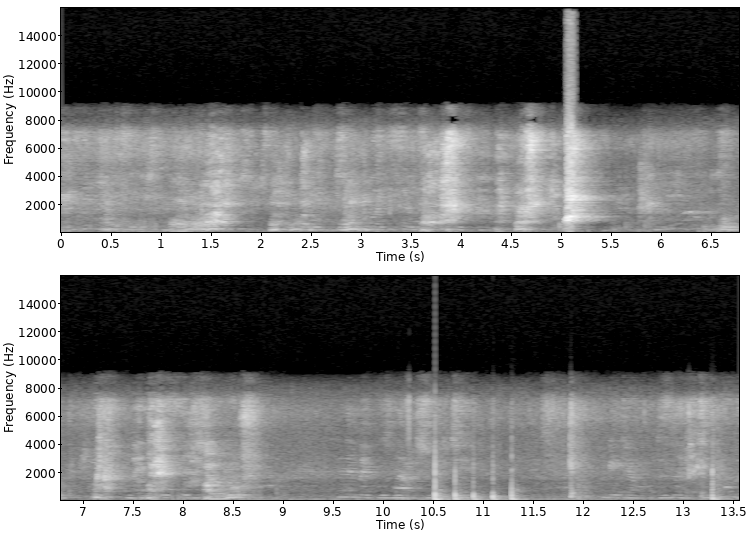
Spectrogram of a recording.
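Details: Maxi the dog, freshly bathed, mixes yelps and a sharp bark around the middle with steady human chatter; a quick run of clicking taps comes near the end.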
